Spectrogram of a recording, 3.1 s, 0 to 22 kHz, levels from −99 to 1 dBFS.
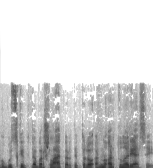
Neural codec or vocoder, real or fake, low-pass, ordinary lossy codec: vocoder, 48 kHz, 128 mel bands, Vocos; fake; 14.4 kHz; MP3, 48 kbps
